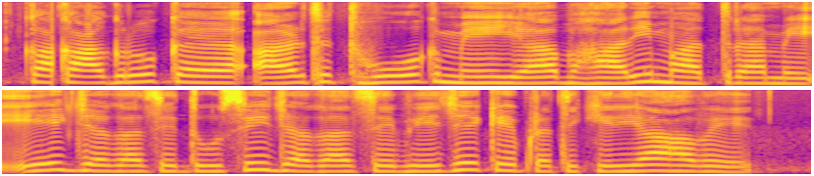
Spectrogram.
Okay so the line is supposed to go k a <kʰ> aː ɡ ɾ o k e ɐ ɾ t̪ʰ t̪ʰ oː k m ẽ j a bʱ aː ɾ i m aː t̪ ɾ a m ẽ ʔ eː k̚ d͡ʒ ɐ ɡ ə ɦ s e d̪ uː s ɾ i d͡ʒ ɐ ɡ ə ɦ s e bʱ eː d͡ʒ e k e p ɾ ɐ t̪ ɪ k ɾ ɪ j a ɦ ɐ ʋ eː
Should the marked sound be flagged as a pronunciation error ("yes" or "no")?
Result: yes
